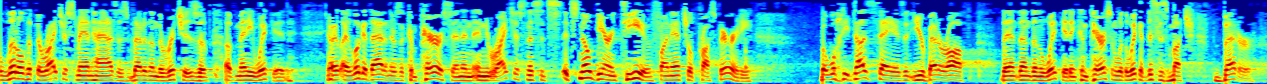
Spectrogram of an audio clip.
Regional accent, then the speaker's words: Colorado, United States; I grew up in Colorado, but we would take trips to California

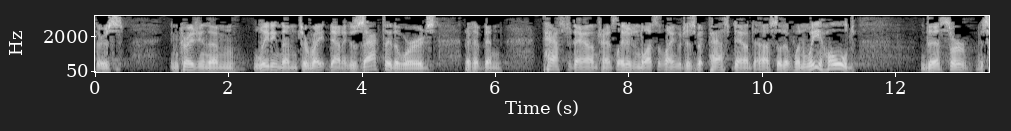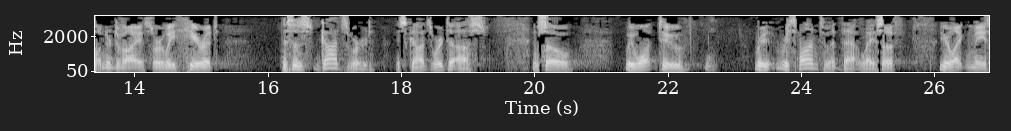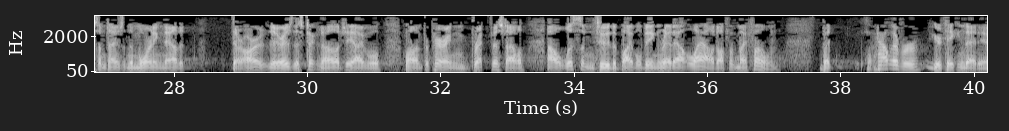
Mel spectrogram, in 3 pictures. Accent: Missouri, United States; I'm from Missouri, which means every once in a while you hear me slip in a y'all.

